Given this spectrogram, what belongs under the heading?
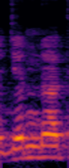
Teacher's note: نون مشدد غنہ ہوگا اور کھڑا زبر ہے تو ایک الف کے برابر کھینچیں گے بھی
